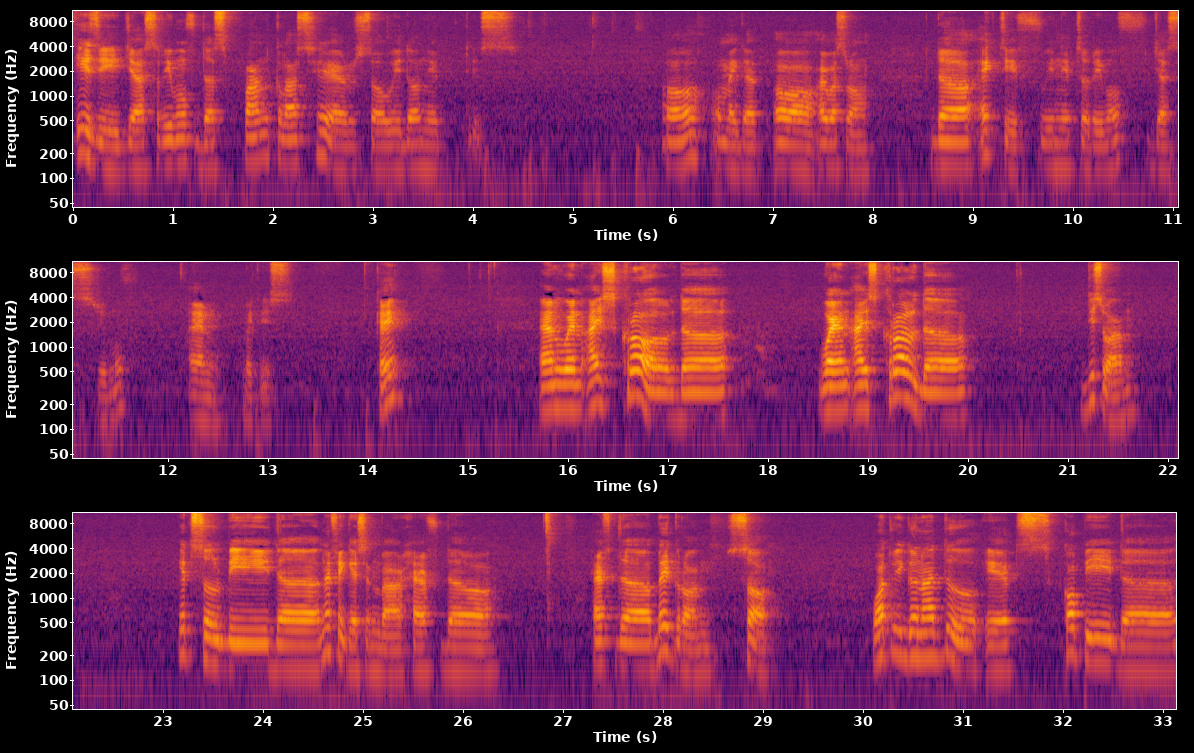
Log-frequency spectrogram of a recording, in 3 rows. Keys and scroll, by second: 3.4 super+s, 3.9 super+Tab, 4.4 super+r, 4.9 super+r, 5.4 super+Tab, 9.6 super+s, 10.7 super+Tab, 11.0 super+r.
